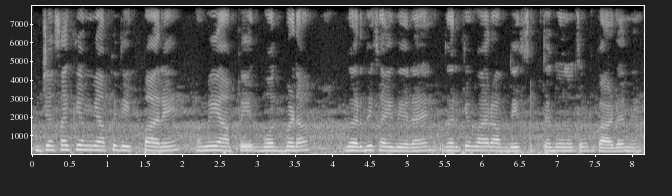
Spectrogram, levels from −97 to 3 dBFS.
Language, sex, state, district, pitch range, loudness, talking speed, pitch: Hindi, male, Rajasthan, Jaipur, 195-225 Hz, -15 LUFS, 215 wpm, 205 Hz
